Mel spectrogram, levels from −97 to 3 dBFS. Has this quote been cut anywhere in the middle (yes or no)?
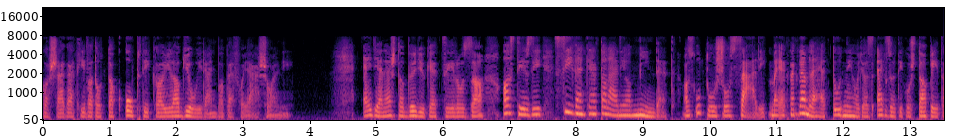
yes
